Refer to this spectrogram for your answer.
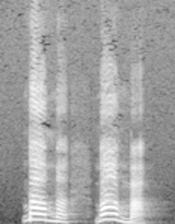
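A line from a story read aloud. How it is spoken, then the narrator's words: Anxious shout. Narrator (Italian): gridò ansiosa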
